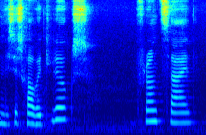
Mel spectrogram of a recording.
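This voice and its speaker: A woman's fairly high-pitched voice with a non-native accent, at a very slow pace. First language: not English. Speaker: crochet tutorial maker. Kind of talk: tutorial.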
